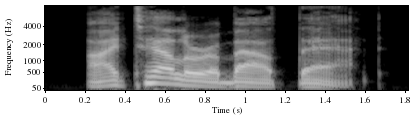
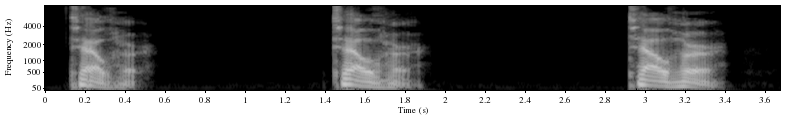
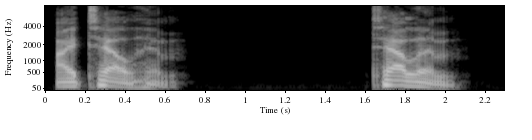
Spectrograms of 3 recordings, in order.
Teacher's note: when these words go unstressed, people tend to just omit the letter H and the sound that it corresponds to.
